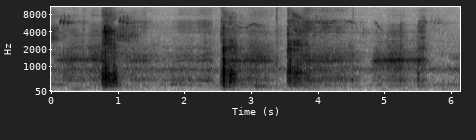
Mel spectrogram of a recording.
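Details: Three short, dry hacking bursts from a cat in the early morning; cat cough.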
